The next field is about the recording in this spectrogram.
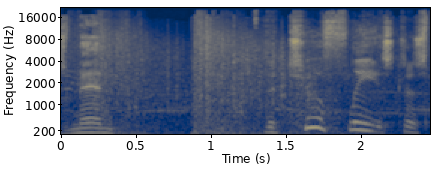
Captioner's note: cannon blasts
